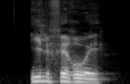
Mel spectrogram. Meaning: Faroe Islands (an archipelago and self-governing autonomous territory of Denmark, in the North Atlantic Ocean between Scotland and Iceland)
- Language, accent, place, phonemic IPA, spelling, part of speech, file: French, France, Lyon, /il fe.ʁɔ.e/, îles Féroé, proper noun, LL-Q150 (fra)-îles Féroé.wav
